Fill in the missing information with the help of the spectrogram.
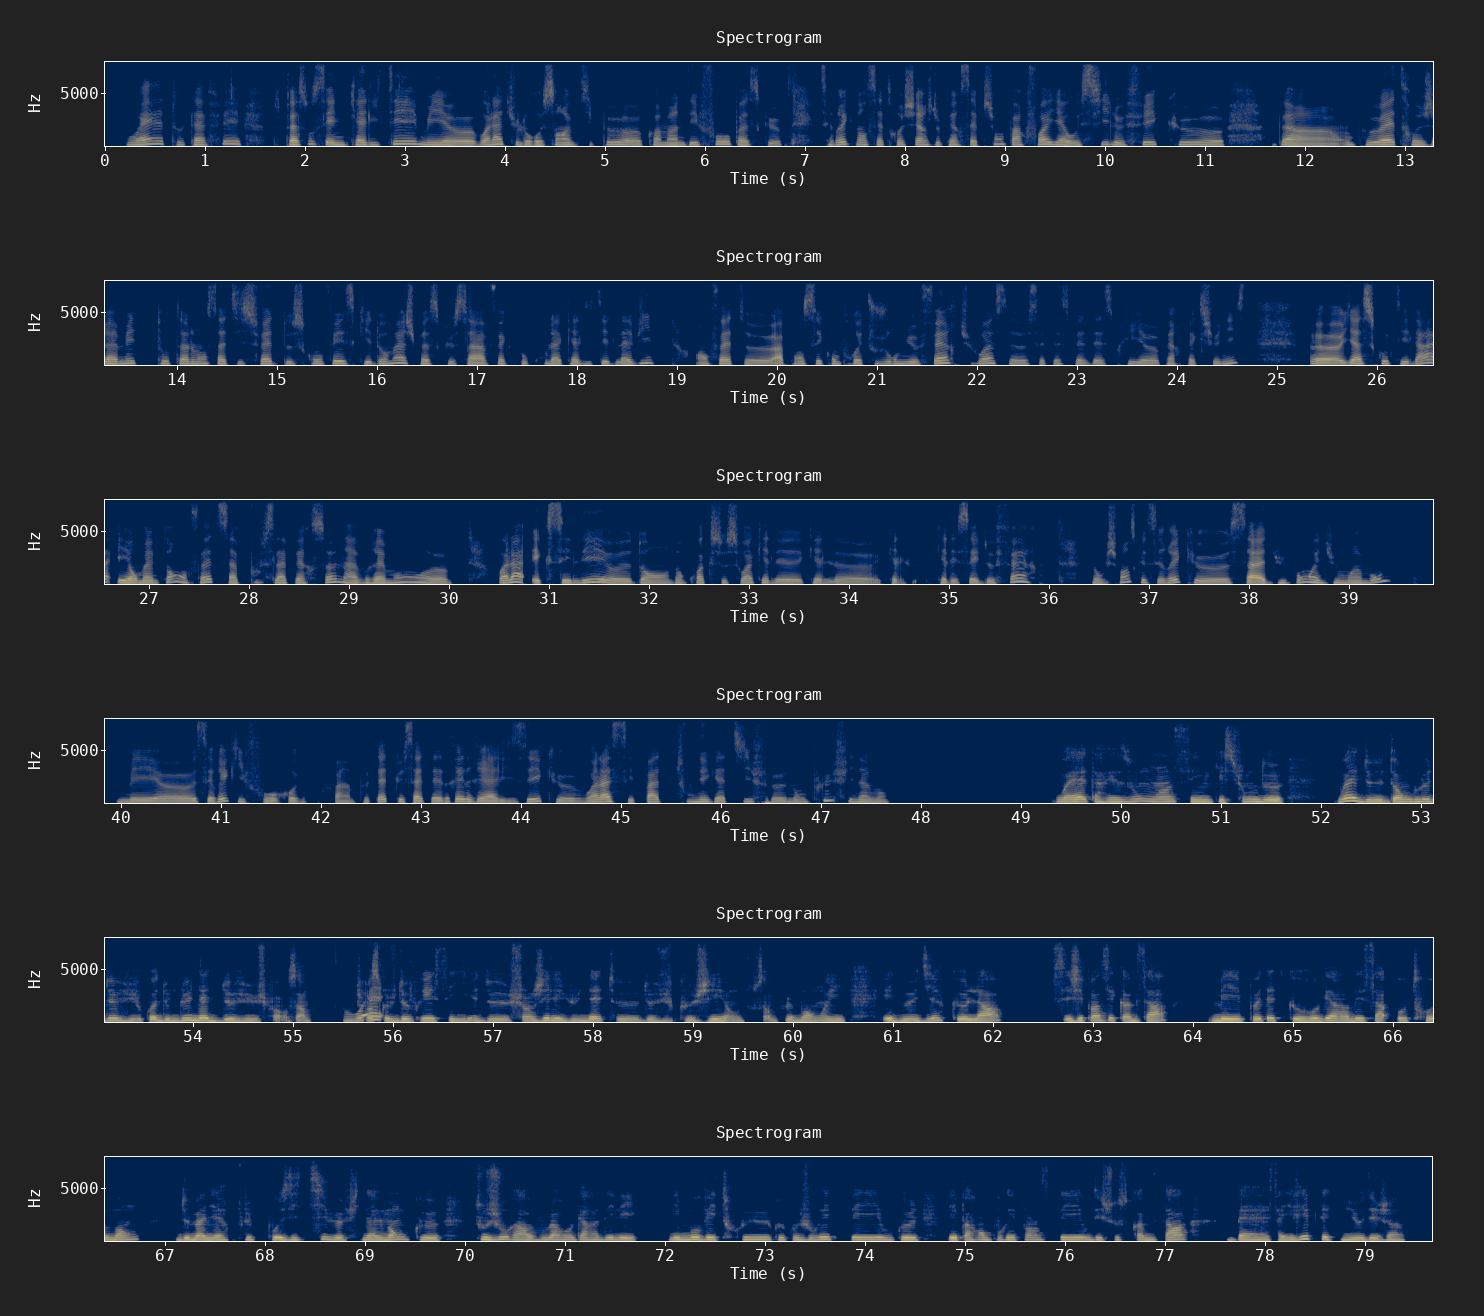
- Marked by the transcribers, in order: none
- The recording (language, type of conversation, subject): French, advice, Comment puis-je être moi-même chaque jour sans avoir peur ?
